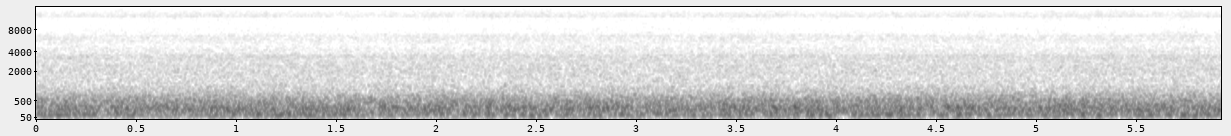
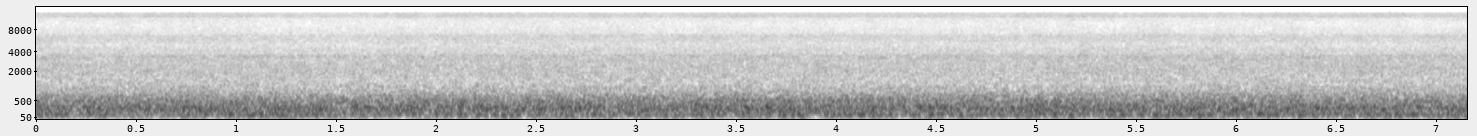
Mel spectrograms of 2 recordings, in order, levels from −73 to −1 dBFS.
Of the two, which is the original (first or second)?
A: first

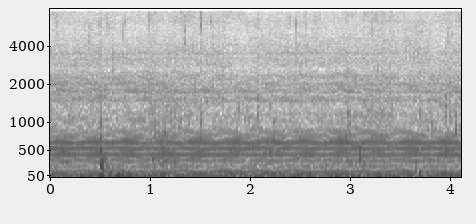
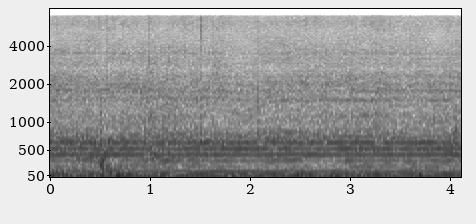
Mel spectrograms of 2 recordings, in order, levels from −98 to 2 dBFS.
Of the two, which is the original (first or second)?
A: first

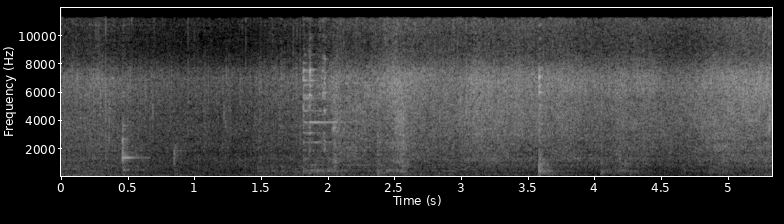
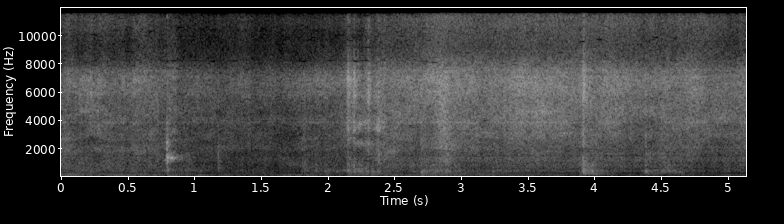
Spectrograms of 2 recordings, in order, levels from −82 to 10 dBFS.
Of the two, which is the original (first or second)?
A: first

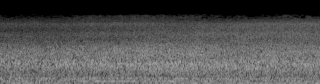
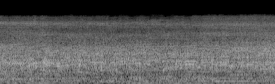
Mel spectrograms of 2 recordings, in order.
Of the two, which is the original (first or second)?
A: first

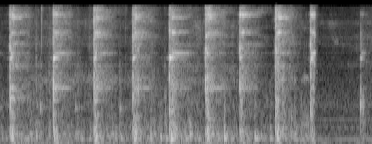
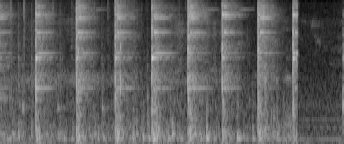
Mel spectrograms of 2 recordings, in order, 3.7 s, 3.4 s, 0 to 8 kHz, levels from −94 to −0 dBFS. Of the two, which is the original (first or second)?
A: second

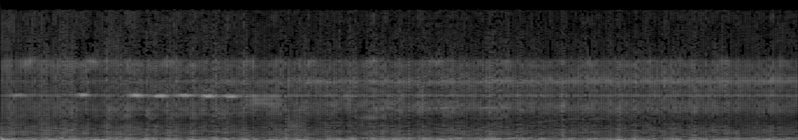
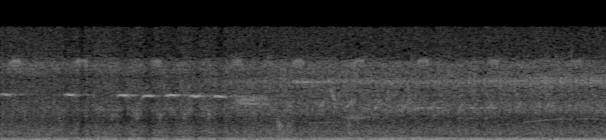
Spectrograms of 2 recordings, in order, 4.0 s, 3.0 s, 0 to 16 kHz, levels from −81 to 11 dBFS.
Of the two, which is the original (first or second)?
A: second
